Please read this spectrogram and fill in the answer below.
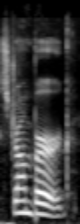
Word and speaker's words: Stromberg: do you say the villain's name strom strongberg stromberg yes drama i like i like strombo no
